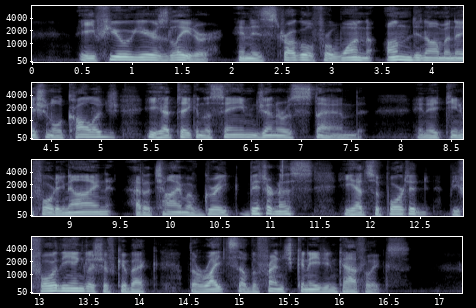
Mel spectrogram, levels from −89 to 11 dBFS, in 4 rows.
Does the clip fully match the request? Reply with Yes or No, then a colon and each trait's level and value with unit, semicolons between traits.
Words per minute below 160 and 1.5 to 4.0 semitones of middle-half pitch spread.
Yes: average, 145 wpm; average, 3.7 semitones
